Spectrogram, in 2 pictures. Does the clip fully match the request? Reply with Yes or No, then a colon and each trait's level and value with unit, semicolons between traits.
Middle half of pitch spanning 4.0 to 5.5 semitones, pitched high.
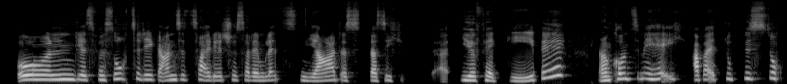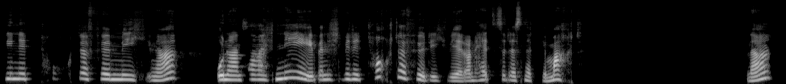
Yes: average, 4.8 semitones; high, 220 Hz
